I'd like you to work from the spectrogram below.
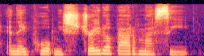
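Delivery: ordinary talk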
